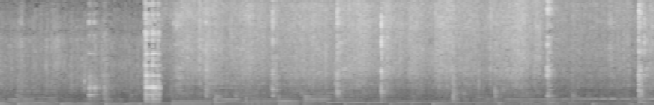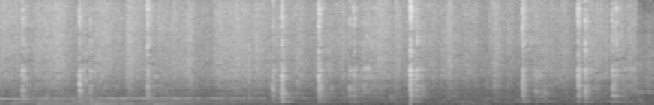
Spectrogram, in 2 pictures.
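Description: Long-sliced onion tossed into potatoes frying in a pan for a bitter gourd dish, a steady close sizzle with repeated stirring scrapes and occasional sharp metal clicks throughout, no voices.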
